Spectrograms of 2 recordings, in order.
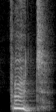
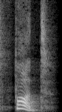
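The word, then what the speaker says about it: Füd: it would say so on the can the letters are f you with an umlaut and d now how that is supposed to be pronounced is food how that pronounces reassurance and how that pronounces in my head every time i look at it it's fud no that just makes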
